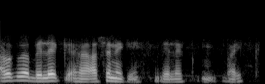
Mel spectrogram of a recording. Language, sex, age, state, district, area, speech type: Assamese, male, 45-60, Assam, Darrang, rural, conversation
